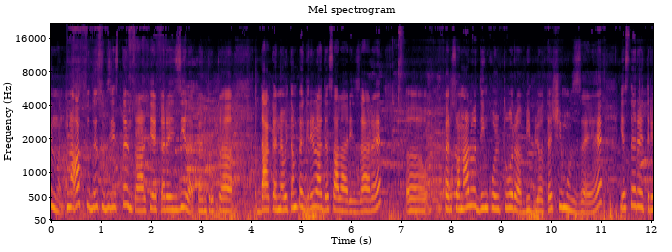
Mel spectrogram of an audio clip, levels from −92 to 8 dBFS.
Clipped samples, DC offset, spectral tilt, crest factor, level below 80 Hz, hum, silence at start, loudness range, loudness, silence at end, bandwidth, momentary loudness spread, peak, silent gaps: under 0.1%; under 0.1%; -6 dB/octave; 18 dB; -38 dBFS; none; 0 s; 1 LU; -22 LUFS; 0 s; over 20 kHz; 6 LU; -4 dBFS; none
